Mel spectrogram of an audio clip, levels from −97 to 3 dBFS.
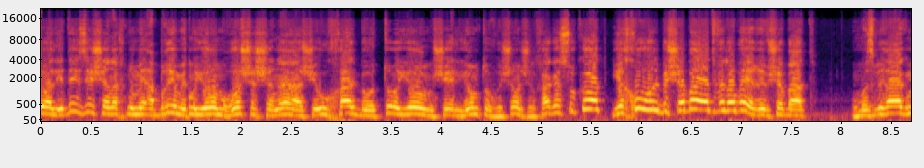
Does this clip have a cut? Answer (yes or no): yes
